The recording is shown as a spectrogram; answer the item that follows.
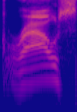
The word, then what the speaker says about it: Rouse: this to you, but it says rhymes with house, and I think you nailed that. Zachary talking Rouse.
